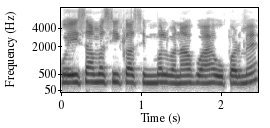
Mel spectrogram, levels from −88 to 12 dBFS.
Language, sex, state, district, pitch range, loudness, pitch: Hindi, female, Bihar, Samastipur, 225-250 Hz, -15 LUFS, 240 Hz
